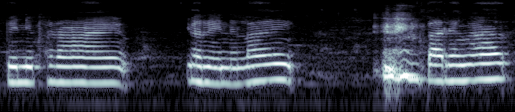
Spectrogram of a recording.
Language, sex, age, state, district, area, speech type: Bodo, female, 30-45, Assam, Udalguri, rural, spontaneous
